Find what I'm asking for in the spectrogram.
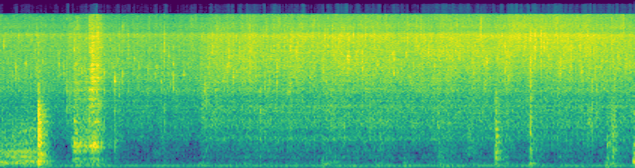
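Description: Onions frying in a pan for a sea bream dish, a steady close sizzle that holds throughout, opening with a couple of sharp clatters as they go into the hot oil.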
